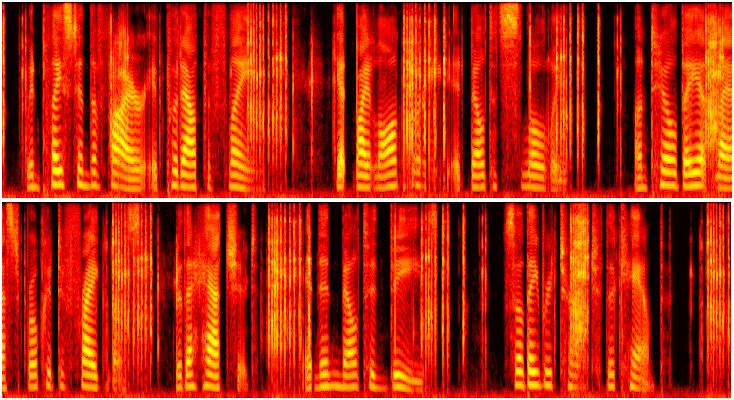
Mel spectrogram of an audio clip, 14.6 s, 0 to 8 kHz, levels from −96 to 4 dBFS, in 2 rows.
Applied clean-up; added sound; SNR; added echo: neural diffusion model UNIVERSE++.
